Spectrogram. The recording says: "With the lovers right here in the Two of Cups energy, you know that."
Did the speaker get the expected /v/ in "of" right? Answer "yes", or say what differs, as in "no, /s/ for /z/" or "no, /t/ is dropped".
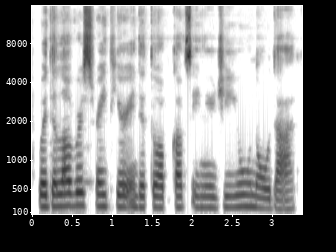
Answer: no, /p/ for /v/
